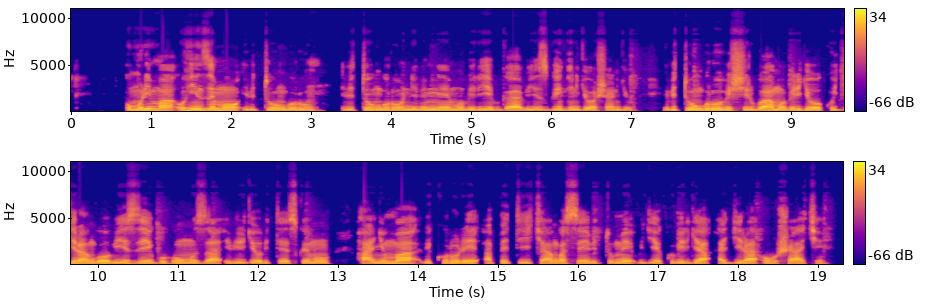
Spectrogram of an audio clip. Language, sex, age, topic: Kinyarwanda, male, 25-35, agriculture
